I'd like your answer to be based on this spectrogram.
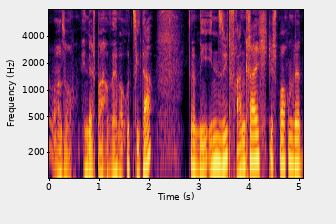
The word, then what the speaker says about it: occitan: Also stand dort äh, das Wort, also richtig ausgesprochen, Uzita, also auf Deutsch würde man vielleicht sagen Occitan, äh, also Occitan geschrieben, äh, O-C-C-I-T-A-N.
